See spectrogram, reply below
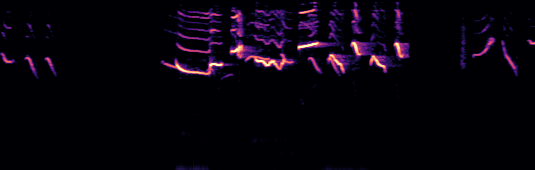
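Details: Lure song of an Oriental magpie-robin, meant to draw in other birds, recorded on a GoPro Hero: a few short downslurred whistles, then a dense run of bright warbled and twisting notes, with faint low hum beneath.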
